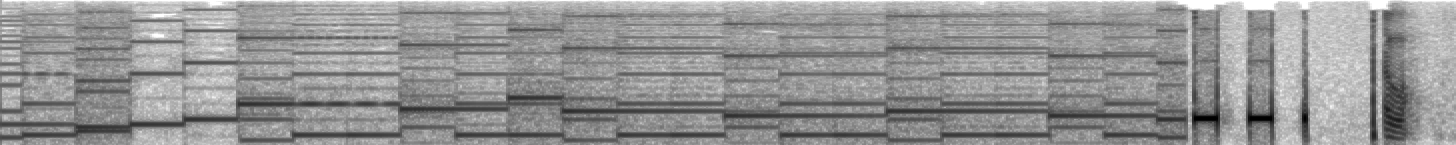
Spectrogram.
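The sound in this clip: Telephone hold tones play while a call is transferred to a manager: a simple electronic melody of stepped, pitched notes, then a few loud, short beeps near the end.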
